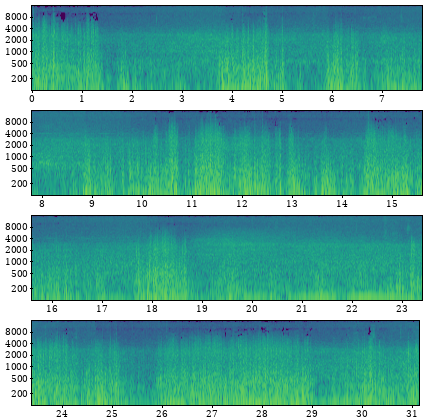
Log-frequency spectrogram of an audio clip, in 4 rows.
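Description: Airbus A400M military transport's four turboprop engines and propellers giving a steady low hum as it flies a banking display pass, with wind gusting on the microphone in uneven surges.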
